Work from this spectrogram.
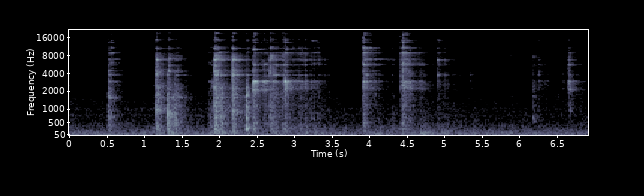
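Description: Dirty dishes and utensils being put away in a home kitchen after mixing batter, heard as bursts of close glassy clinks and metallic clatter of cutlery, several quick clusters with quiet gaps between.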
